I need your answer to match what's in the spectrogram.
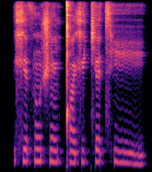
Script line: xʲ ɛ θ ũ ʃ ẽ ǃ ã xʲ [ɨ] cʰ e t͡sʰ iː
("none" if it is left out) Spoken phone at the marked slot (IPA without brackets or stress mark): ɨ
